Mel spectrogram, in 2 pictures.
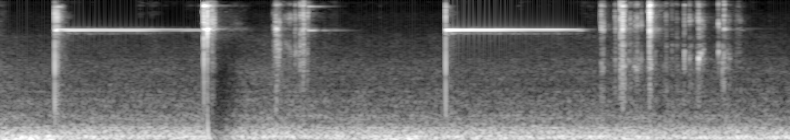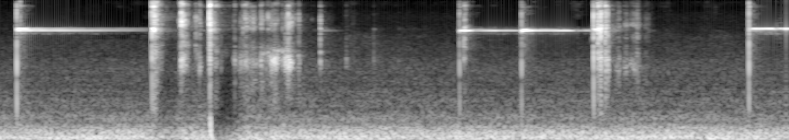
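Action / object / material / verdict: flick / silver coin / silver / real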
